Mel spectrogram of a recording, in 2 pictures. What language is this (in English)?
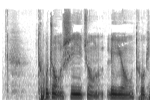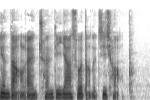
Chinese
